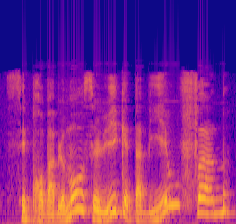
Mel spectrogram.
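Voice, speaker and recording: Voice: mid-range voice, huge pitch swings, normal speed, mellow, breathy edge, muffled recording, full character voice. A reader doing a fussy, scolding husband. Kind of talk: rehearsal read-through of a play.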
